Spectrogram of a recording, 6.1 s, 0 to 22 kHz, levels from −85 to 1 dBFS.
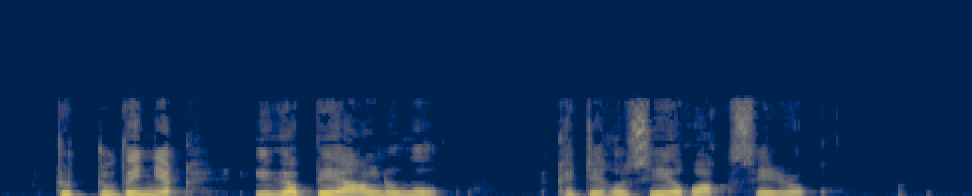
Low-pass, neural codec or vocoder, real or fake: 10.8 kHz; none; real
